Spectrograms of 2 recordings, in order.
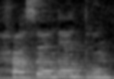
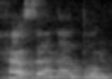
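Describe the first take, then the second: No difference in how they are said.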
